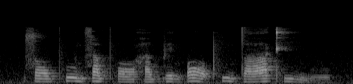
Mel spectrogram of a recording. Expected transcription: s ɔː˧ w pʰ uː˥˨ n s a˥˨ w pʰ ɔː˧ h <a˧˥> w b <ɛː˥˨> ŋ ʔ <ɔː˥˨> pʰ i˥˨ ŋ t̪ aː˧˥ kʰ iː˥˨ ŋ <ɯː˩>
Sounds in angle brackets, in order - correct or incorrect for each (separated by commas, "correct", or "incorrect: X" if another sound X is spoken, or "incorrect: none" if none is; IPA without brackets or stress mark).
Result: correct, incorrect: eː˥˨, correct, incorrect: uː˩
